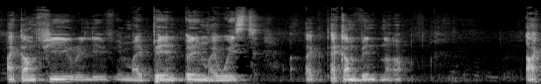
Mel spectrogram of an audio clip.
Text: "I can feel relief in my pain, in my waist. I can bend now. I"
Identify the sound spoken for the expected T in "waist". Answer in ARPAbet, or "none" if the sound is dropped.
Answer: T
